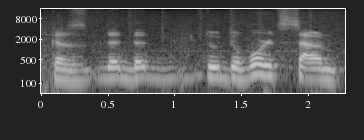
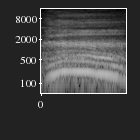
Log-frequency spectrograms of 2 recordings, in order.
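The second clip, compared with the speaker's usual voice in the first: surprised gasp; 5 semitones higher, 4 dB quieter than usual. Real, not acted. Finds item in wooden crate.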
